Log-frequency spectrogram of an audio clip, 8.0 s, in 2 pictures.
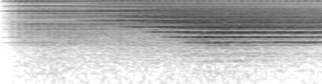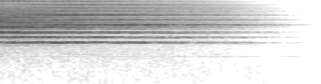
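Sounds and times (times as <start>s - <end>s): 
glassy ambient texture: 0.6s - 7.4s.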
